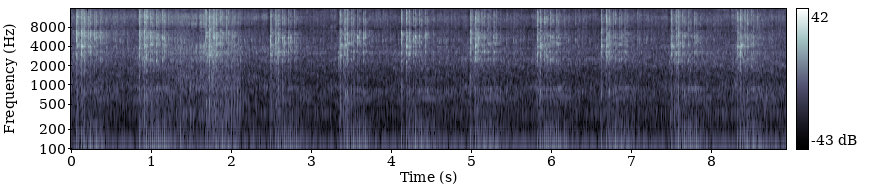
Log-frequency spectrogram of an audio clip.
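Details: Kawasaki engine on a Hustler mower surging, speed swelling and fading about once a second, never holding steady; glue found blocking a small carburetor hole, to be picked out and Welch plug to be replaced, plug BPR4ES and fuel filter to be renewed.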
